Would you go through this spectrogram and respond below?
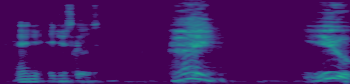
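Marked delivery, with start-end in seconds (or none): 1.7-3.5 put-on booming shout, much higher. Night-shift worker retells a voice calling out of nowhere, loud and booming. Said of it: "I hear a loud booming voice".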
